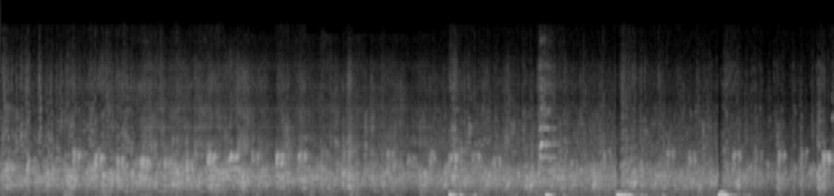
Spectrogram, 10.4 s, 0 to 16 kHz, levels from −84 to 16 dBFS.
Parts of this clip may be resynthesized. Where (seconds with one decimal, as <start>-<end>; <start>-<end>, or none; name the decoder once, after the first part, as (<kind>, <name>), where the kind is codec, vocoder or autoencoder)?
1.7-5.4 (codec, DAC)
